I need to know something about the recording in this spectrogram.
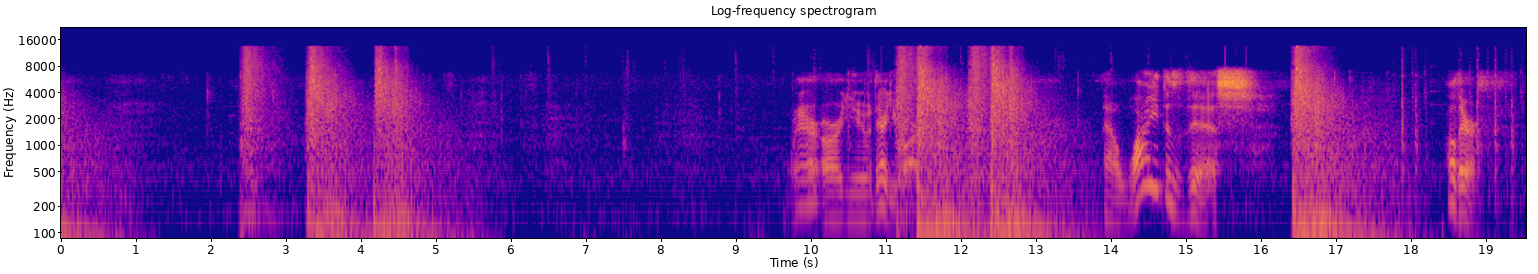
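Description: Magical bursts whoosh and ring out loudly.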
